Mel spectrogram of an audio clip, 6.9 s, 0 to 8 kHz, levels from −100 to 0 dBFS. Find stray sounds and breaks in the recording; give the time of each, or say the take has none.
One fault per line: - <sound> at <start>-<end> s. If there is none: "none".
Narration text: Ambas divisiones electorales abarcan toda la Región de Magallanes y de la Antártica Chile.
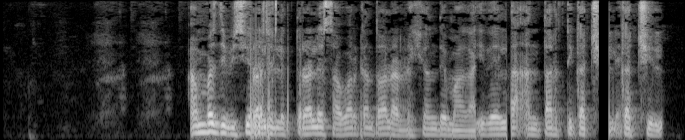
- dropout at 5.1-5.1 s
- dropout at 6.0-6.1 s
